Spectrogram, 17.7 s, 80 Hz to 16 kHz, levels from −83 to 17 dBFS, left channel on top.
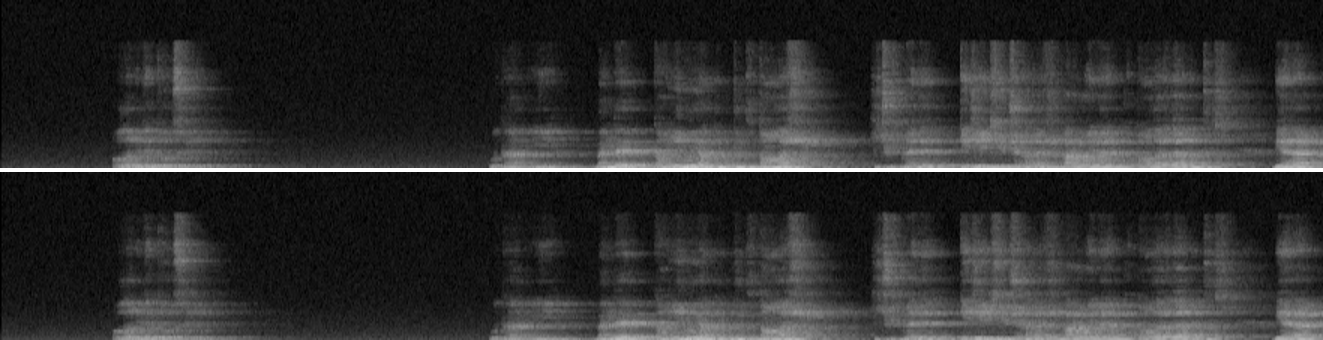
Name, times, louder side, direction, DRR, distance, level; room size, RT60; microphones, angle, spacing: voice 1, 1.5-2.7 6.5-7.4 7.9-10.8 11.6-12.5 12.8-14.9 15.2-16.3 17.0-17.5, left 1 dB, 40° left, -11 dB, 0.7 m, -20 dB
5.2 x 3.2 x 3.0 m, 2.5 s
head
